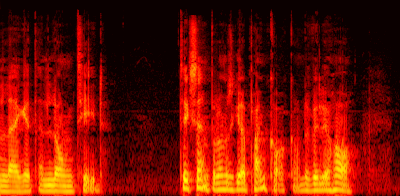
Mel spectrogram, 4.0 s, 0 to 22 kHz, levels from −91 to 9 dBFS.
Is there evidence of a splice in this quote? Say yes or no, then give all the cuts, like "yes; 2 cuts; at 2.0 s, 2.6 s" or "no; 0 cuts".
no; 0 cuts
